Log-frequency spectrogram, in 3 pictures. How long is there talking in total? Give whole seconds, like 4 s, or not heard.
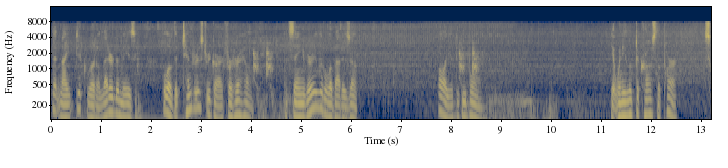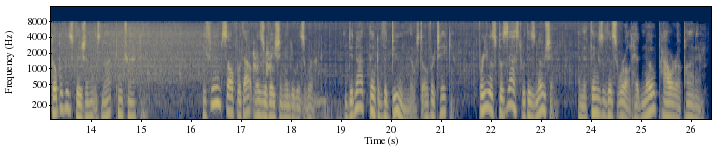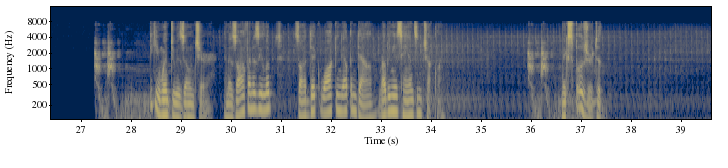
28 s.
